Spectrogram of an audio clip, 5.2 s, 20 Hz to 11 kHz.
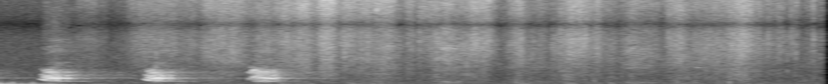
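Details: Garuo, a 22-month-old hunting dog working on a leash while trailing wild boar, gives three sharp, mid-pitched barks about 0.7 seconds apart in the first two seconds, then falls quiet under a faint outdoor hiss and rustle.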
